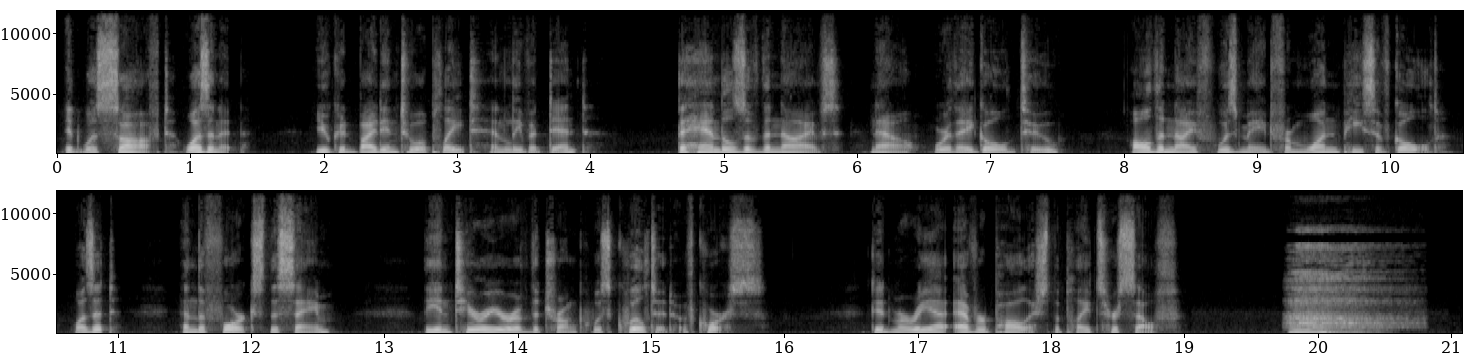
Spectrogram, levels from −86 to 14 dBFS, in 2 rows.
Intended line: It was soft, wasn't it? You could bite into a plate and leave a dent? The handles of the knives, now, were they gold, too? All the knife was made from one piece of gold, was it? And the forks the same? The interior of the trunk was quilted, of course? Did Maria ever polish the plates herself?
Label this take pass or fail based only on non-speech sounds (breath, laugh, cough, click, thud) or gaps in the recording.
fail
